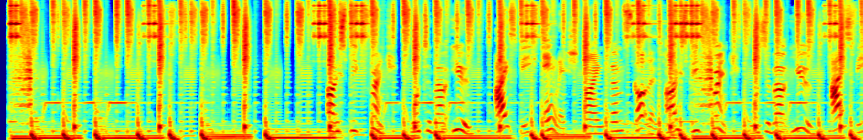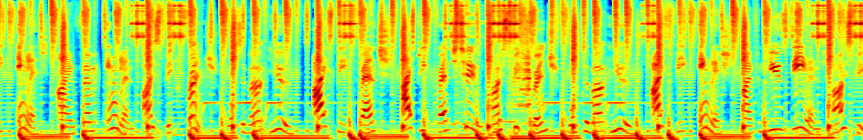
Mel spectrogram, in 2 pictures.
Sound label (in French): Chant pays anglophones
